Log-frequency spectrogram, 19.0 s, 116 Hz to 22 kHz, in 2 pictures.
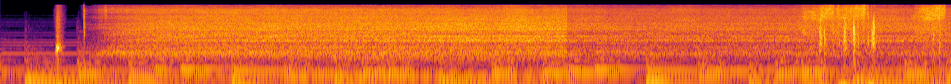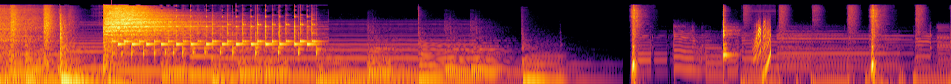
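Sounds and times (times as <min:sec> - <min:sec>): background music with bass: 0:00.0 - 0:01.0
rushing blowing noise: 0:01.0 - 0:09.6.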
